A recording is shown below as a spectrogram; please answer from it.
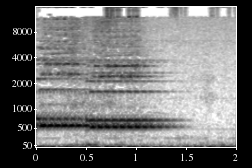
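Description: A ringing tone with a slight warble, starting suddenly at a steady pitch with overtones and fading out about a second and a half in.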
